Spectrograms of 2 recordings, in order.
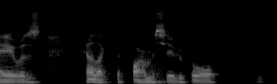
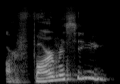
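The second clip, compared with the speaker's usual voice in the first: higher, louder, breaking into laughter; laughing retelling; 5 semitones higher, 9 dB louder than usual. Retold or imitated. Worker sends old lady to the pharmacy, laughing. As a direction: try to get the polite reply out through laughter.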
